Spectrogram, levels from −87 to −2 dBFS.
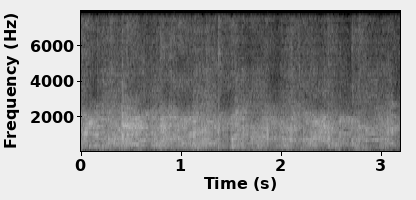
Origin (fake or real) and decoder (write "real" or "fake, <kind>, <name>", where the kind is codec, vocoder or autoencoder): fake, codec, DAC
